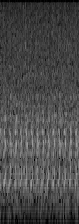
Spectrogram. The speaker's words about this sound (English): In the Lake Mead National Recreation Area in Arizona, canyon tree frogs bleat loudly on a warm March evening. And if you listen closely, you might hear the faint chuckling of the relict leopard frog.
